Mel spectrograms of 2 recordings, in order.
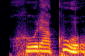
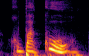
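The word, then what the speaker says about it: ὑπακούω: La palabra es jurakuo, más o menos. Sí, eso es más o menos la palabra. Perdón, estoy pronunciándolo mal. Jupakuo. Y kuo, la última parte de esta palabra griega, jupakuo.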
